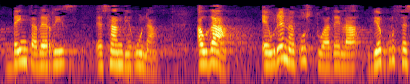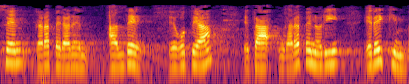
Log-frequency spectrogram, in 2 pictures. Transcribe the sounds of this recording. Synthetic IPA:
be̞jnt̪aβe̞ris | e̞sand̪iɣ̞unaː | wða | e̞wɾe̞napust̪uaðe̞laβio̞kuɾθe̞se̞ŋɡaɾape̞ɾaɾe̞n | ald̪e̞ː | ɣ̞o̞t̪e̞a | e̞̰t̪aɣaɾape̞no̞ɾi | e̞ɾajkim

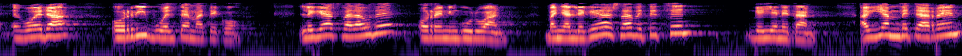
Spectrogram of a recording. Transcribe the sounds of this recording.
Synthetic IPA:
e̞ɣ̞o̞e̞ɾa | o̞riβwe̞lt̪ae̞mat̪e̞ko̞ | le̞ɣ̞e̞ak̚bað̞awðe̞o̞re̞niŋɡuɾuan | baɲale̞ɣ̞e̞aezd̪aβ̞e̞t̪e̞t͡se̞ŋ | ɡe̞je̞ne̞t̪an | aɣ̞iambe̞t̪e̞are̞n

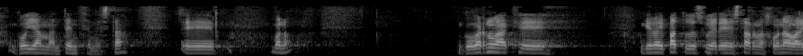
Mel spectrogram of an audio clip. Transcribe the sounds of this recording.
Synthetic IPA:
ɡo̞jamːant̪e̞nt͡se̞ne̞st̪a | beno | ɡo̞β̞e̞ɾnuak | ɡe̞ɾo̞ajpat̪uðusue̞ɾe̞ːst̪arunaxoenaɣo

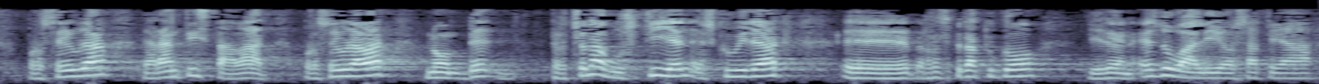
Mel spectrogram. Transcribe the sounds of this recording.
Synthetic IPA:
pɾo̞se̞ðuɾaɣaɾant̪ist̪aβ̞at̪pɾo̞se̞ð̞uɾaβat̪nobe | pe̞ɾt͡ʃo̞naɣust̪ie̞ne̞skuβiðe̞ak | ere̞spe̞t̪at̪uko̞ | ðiɾe̞ne̞zd̪uβalio̞e̞sat̪e̞a

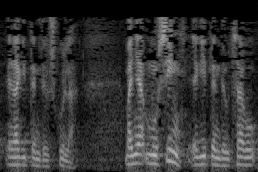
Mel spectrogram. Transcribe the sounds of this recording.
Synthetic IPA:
e̞ðaɣit̪e̞nd̪ewskula̰ | βaɲamusine̞ɣit̪e̞nd̪ewt͡saɣu

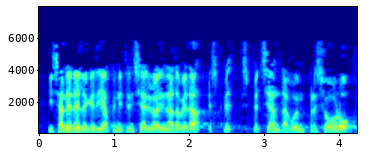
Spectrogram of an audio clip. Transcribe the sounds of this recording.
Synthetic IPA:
isane̞ɾe̞le̞ɣ̞e̞ɾiape̞nit̪e̞nt͡siaɾioaɾe̞naɾaβ̞e̞ɾaspe̞t͡siand̪aɣ̞o̞e̞mpɾe̞soːɾo̞

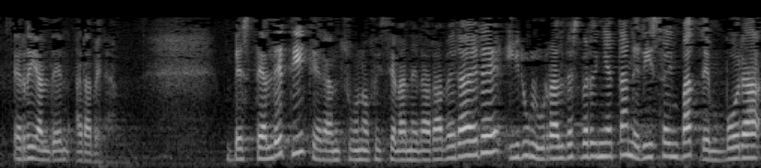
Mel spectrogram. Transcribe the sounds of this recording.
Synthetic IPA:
e̞riald̪e̞naɾaβ̞e̞̰ɾa | be̞st̪e̞ald̪e̞t̪ike̞ɾant͡suno̞fisialane̞ɾaɾaβ̞e̞ɾae̞ɾe̞ʔiɾulurald̪e̞zβe̞ɾð̞iɲe̞t̪ane̞ɾisajmbat̪̚d̪e̞mbo̞ɾa

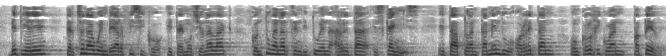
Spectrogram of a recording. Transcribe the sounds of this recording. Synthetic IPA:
be̞t̪ie̞ɾe̞pe̞ɾt͡so̞nawe̞mbe̞aɾfisiko̞ʔe̞t̪ae̞mo̞sio̞nalakː | o̞nt̪uanaɾt͡se̞nd̪it̪ue̞na̰re̞t̪ae̞skajɲis | e̞t̪aplant̪ame̞nd̪uʔo̞re̞t̪ano̞ŋko̞loɣiko̞ampape̞ɾ

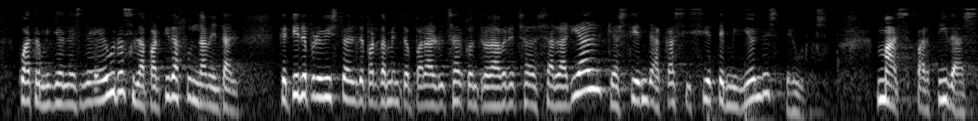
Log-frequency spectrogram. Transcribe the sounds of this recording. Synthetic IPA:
kwat̪ɾo̞miʎo̞ne̞zðe̞ewɾo̞silapaɾt̪iðafund̪ame̞nt̪al | ke̞t̪je̞ne̞pɾe̞β̞ist̪oeld̪e̞paɾt̪ament̪opaɾalut͡ʃaɾko̞nt̪ɾalaβ̞ɾe̞t͡ʃasalaɾjalkeasθje̞nd̪e̞akasisje̞t̪e̞miʎo̞ne̞zðeewɾo̞s | maspaɾt̪iðas

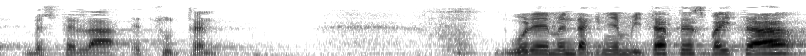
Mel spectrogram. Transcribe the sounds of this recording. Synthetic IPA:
be̞st̪e̞laʔe̞t͡sut̪e̞̰n | ɡuɾe̞ːme̞nd̪akiɲe̞mbit̪aɾt̪e̞zbajt̪a

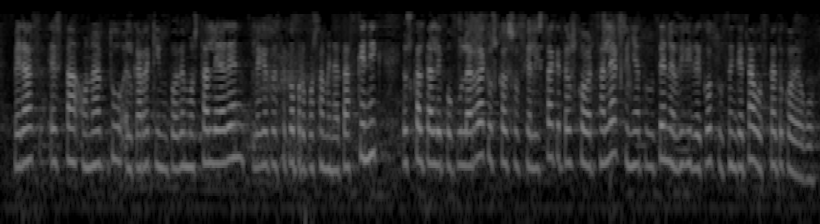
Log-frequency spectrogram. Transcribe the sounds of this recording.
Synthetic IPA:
be̞ɾase̞st̪aʔo̞naɾt̪uʔe̞̰lkare̞kimpo̞ð̞e̞mo̞st̪ald̪e̞aɾe̞nle̞ɣ̞e̞zβe̞st̪eko̞pɾo̞po̞same̞naet̪aːske̞nik | ewskalt̪ald̪e̞po̞pularake̞wskalso̞sialist̪ake̞t̪aewsko̞βeɾt͡saleaksiɲat̪uðut̪e̞ne̞ɾðiβ̞ið̞e̞ko̞suse̞ŋke̞t̪aβ̞o̞skat̪uko̞ð̞uɣ̞u

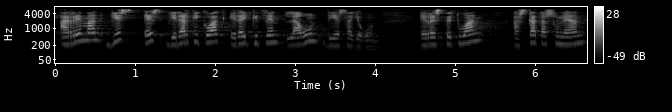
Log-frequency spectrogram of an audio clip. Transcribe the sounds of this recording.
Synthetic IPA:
are̞maŋɡesezɡe̞ɾaɾkiko̞ake̞ɾajkit͡se̞nlaɣ̞und̪ie̞sajoɣ̞un | e̞re̞spe̞t̪uan | askat̪asune̞an

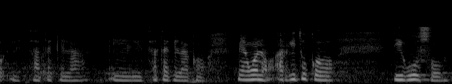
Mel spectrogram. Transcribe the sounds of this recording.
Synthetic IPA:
lit͡sat̪ekela | lit͡sat̪e̞ke̞lako̞baɲaβweno̞ʔaɾɣit̪uko̞ðiɣusu

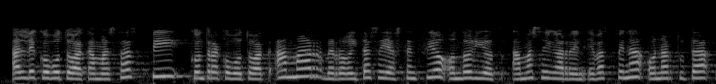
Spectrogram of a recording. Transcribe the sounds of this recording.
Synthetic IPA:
ald̪e̞ko̞β̞o̞t̪oakamasaspiko̞nt̪ɾako̞β̞o̞t̪o̞akamarbe̞ro̞ɣ̞e̞jt̪ase̞jast̪e̞nt͡sio̞ʔo̞nd̪o̞ɾio̞samase̞jɣ̞are̞ne̞β̞aspe̞naʔo̞naɾt̪ut̪a

